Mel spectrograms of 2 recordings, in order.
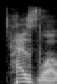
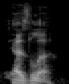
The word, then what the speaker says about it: Tesla: I pronounce it Tesla, like T-E-Z-Z-L-A. – Oh, you're a piece of shit.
